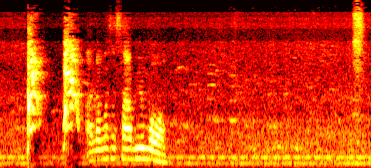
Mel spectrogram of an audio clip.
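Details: Shih Tzu reacting to a snoring prank: two sharp barks, then a rapid run of short tonal yelps or voice-like sounds, followed by near silence and a faint steady hum.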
